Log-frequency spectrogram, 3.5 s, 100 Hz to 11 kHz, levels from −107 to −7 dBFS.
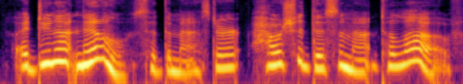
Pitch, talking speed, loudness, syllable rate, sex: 265 Hz, 225 wpm, -16 LUFS, 5.0 syllables/s, female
